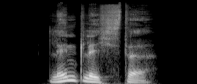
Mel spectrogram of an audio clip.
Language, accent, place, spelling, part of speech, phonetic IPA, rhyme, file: German, Germany, Berlin, ländlichste, adjective, [ˈlɛntlɪçstə], -ɛntlɪçstə, De-ländlichste.ogg
- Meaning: inflection of ländlich: 1. strong/mixed nominative/accusative feminine singular superlative degree 2. strong nominative/accusative plural superlative degree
